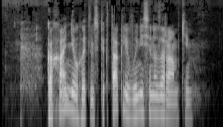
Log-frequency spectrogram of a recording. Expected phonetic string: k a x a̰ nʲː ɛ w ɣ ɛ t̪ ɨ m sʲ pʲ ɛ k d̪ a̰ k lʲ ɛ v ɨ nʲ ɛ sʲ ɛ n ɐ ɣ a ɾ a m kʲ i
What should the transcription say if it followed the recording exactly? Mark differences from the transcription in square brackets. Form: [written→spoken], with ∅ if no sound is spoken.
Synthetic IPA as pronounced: k a x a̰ nʲː ɛ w ɣ ɛ t̪ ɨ m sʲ pʲ ɛ k [d̪→t̪] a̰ k lʲ ɛ v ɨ nʲ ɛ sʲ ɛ n ɐ [ɣ→z] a ɾ a m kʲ i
